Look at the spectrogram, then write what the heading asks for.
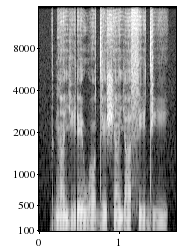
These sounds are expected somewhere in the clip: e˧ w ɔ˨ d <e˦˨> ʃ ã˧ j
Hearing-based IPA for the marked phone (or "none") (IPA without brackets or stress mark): e˧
